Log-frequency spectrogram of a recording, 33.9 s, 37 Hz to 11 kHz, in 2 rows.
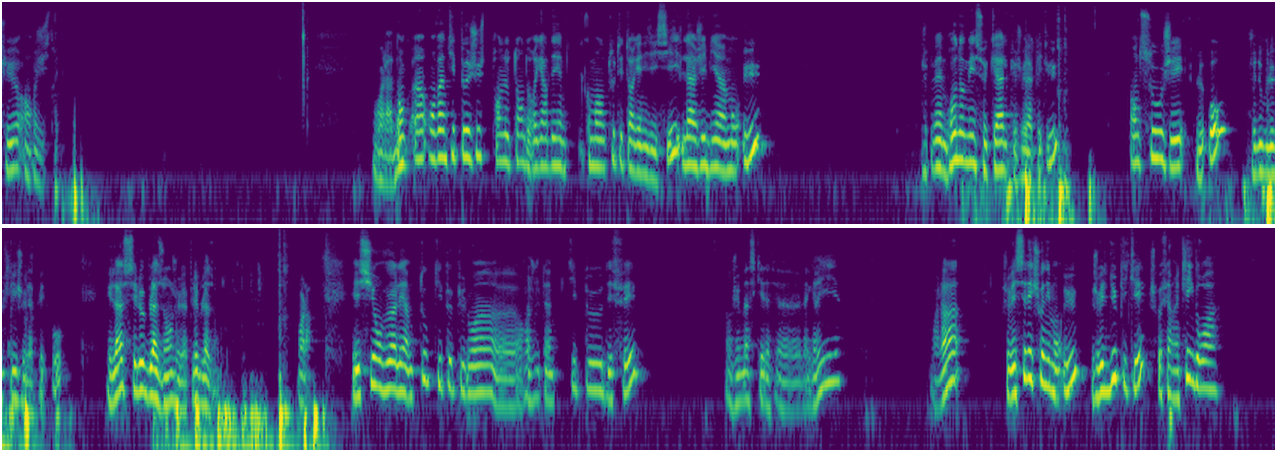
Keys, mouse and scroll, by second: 0.7 click, 2.1 click, 4.7 click, 8.7 click, 12.0 click, 13.6 shift+u, 14.1 shift+Return, 15.1 click, 15.7 click, 16.9 shift+o, 17.3 shift+Return, 18.4 click, 19.3-20.8 typing, 23.2 click, 28.5 click, 30.3 click, 32.5 right click.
